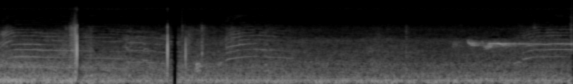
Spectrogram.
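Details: Rescued kittens in a cat house, one of them bitten with a deep wound; two clear harmonic meows in the first half, a couple of sharp knocks, and a low hum throughout.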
